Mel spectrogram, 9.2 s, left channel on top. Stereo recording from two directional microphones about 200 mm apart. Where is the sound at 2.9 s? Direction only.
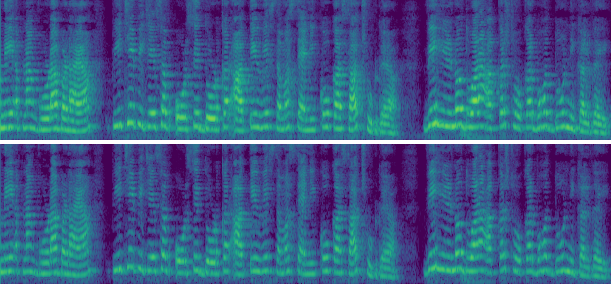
35° right (ahead or behind).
